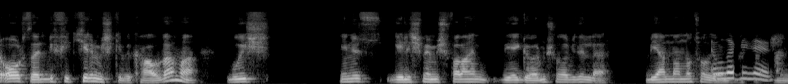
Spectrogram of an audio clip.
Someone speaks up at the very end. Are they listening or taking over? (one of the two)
taking over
